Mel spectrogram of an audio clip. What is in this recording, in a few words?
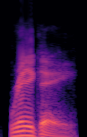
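"reggae", American English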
